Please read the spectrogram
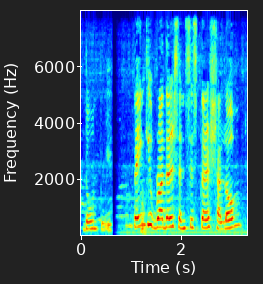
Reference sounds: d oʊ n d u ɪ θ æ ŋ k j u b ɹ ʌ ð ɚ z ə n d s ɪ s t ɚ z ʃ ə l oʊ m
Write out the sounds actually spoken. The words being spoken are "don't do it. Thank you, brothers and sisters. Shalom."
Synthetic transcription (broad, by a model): d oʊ n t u ɪ t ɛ ŋ k j u b ɹ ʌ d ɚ s ə n d s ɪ s t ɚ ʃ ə l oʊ m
